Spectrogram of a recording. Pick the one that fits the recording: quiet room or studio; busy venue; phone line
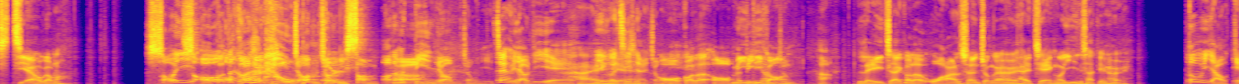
quiet room or studio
